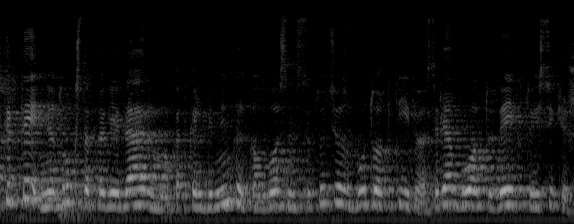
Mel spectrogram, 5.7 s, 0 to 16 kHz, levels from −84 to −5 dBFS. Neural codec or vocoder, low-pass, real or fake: none; 14.4 kHz; real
